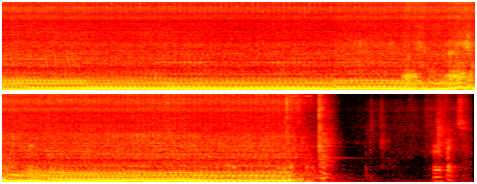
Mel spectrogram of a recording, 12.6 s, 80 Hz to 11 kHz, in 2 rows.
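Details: Even, steady idle from a 2008-2012 Honda XL700V Transalp V-twin, test-run right after fitting new spark plugs; a smooth lumpy beat with no misses or ticks until switched off, running healthy.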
